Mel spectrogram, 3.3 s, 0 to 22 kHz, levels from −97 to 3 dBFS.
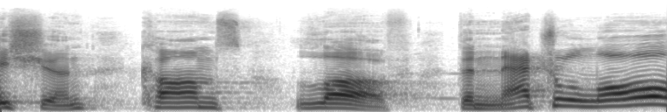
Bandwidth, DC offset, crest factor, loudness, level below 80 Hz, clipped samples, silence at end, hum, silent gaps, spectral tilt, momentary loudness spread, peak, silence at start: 12.5 kHz; under 0.1%; 16 dB; -20 LUFS; -72 dBFS; under 0.1%; 0 s; none; none; -5 dB/octave; 17 LU; -4 dBFS; 0 s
